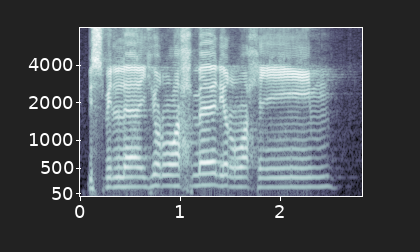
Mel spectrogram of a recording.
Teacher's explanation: Ya, itu mesti muncul ketika Anda baca al-Fatihah kan ujungnya mim tuh rata-rata dengan nun. Itu selain diucapkan di bibir ya dari lisan ke bibir mesti ada dengung ke ke hidung sedikit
